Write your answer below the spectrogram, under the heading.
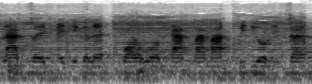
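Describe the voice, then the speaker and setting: A man's voice: lowish voice, monotone, quick pace, noisy background. A man with a Bangladeshi accent talking conversationally through an electrolarynx held to his throat, which gives a buzzing, robotic voice. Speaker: patient being interviewed. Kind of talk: conversational answers. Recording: echoey room.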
